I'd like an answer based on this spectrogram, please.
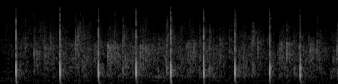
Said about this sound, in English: How many of you believe I'm surrounded by deliverance? Then clap to the Lord.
